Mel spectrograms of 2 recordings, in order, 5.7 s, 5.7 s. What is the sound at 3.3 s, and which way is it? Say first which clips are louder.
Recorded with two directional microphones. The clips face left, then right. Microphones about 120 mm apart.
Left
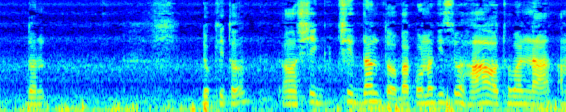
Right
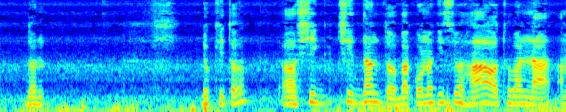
Speech: right 1 dB; 25° right (ahead or behind).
